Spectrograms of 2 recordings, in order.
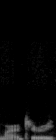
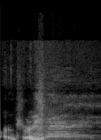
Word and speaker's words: Marjorie: I always pronounced it Marjorie in my head, but I always pronounce it Marjorie too. it's not Marjorie. Oh. It's Marjorie.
